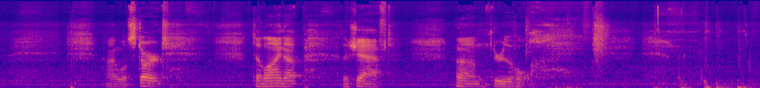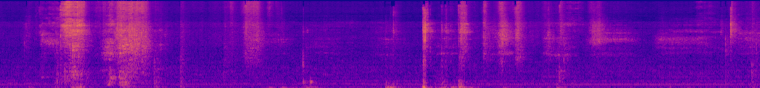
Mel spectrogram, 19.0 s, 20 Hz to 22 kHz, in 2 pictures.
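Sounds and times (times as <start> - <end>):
metal clunks and knocks: 8.4 - 9.5.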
